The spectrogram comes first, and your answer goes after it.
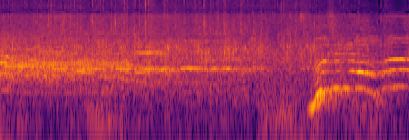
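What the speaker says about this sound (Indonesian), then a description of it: "tepuk tangan sekali lagi semuanya" Conference audience applauding, a dense steady clatter of clapping that carries for about three seconds before tailing off as a voice speaks and cheers over it.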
